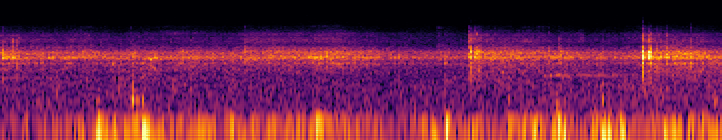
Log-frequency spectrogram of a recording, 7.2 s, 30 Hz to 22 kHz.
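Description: Hockey skate blades scraping and carving on the ice as players skate, a steady hiss. Sharp knocks about 4.5 and 6.5 seconds in, the second the loudest, typical of sticks and puck on the ice and boards.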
